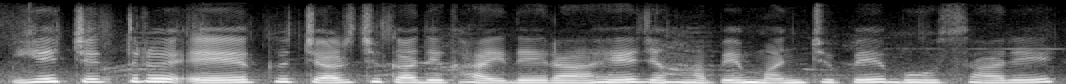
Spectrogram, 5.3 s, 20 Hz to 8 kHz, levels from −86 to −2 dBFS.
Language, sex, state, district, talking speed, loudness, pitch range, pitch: Hindi, female, Madhya Pradesh, Bhopal, 35 wpm, -13 LUFS, 210-250 Hz, 225 Hz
